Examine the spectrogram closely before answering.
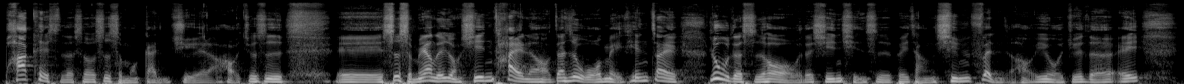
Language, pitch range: Chinese, 110-150 Hz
